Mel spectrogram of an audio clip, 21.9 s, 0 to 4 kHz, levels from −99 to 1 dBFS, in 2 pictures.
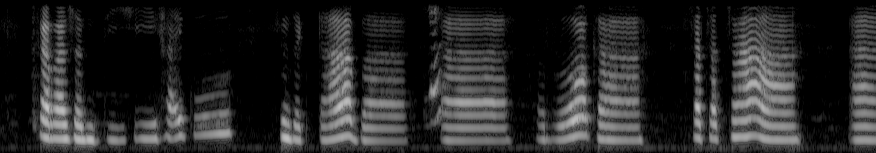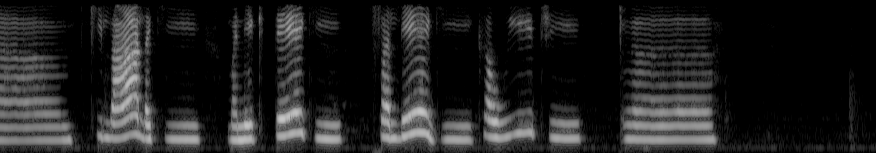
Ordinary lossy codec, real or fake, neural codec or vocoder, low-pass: none; real; none; 3.6 kHz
